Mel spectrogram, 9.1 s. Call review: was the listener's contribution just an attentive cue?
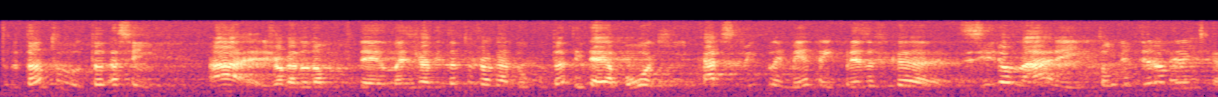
No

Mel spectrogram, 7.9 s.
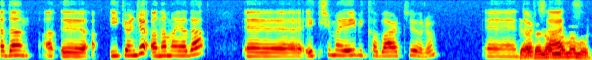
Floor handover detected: Yes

